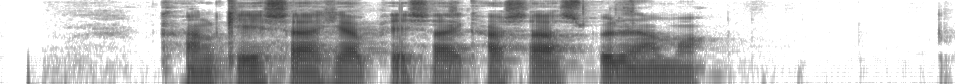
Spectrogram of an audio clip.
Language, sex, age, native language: Icelandic, male, 15, Icelandic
